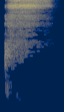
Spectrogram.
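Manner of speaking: x as a breathy unvoiced ks hiss; x sound. Shown as a demonstration. Teacher modelling the letter sound for kids, a whispered ks. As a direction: make x as a soft k then s, no voice. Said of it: "And then the sound is".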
